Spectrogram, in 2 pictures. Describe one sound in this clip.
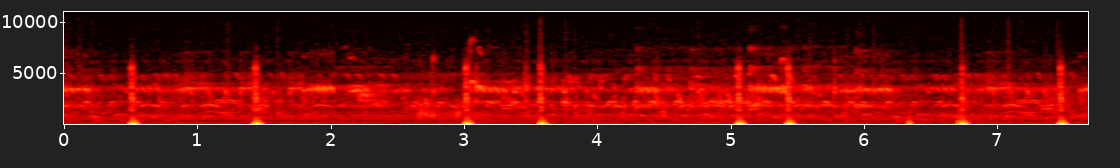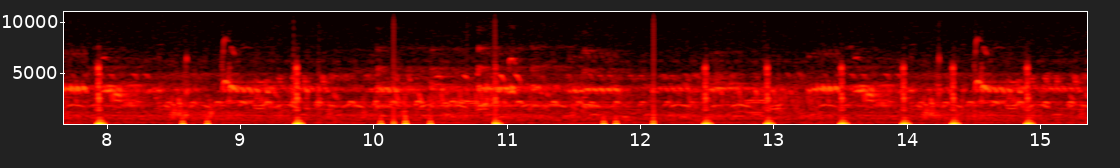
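Menu buttons click sharply, again and again.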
